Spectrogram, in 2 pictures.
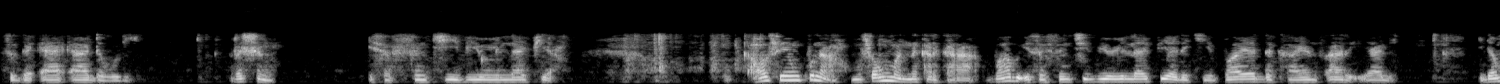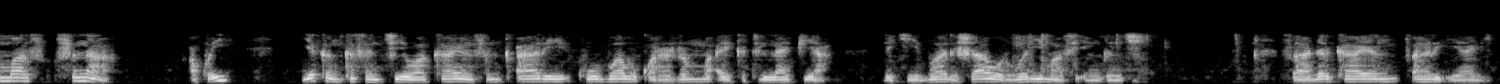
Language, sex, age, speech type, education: Hausa, male, 46-60, spontaneous, tertiary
